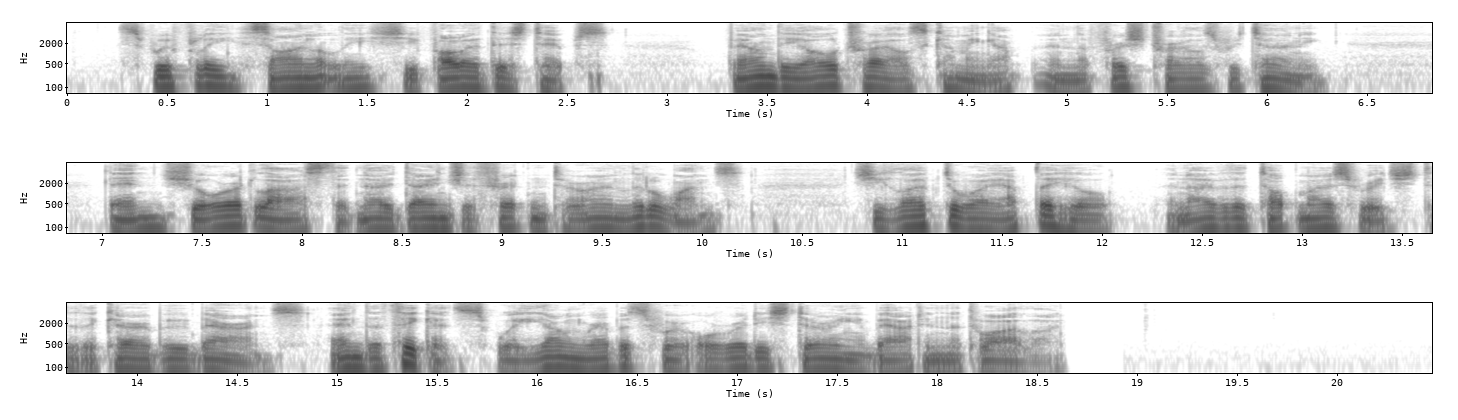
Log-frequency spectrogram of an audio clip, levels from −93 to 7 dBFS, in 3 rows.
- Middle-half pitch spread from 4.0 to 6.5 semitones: No, average, 2.7 semitones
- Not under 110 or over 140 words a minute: No, average, 165 wpm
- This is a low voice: Yes, very low, 90 Hz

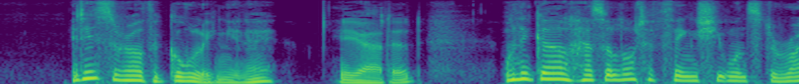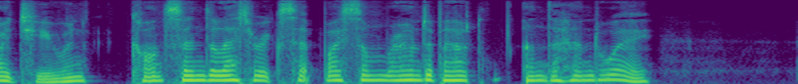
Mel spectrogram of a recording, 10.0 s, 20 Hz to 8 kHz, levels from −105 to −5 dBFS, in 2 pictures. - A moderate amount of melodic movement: Yes, average, 3.7 semitones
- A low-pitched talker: No, medium, 160 Hz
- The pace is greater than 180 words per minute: Yes, average, 200 wpm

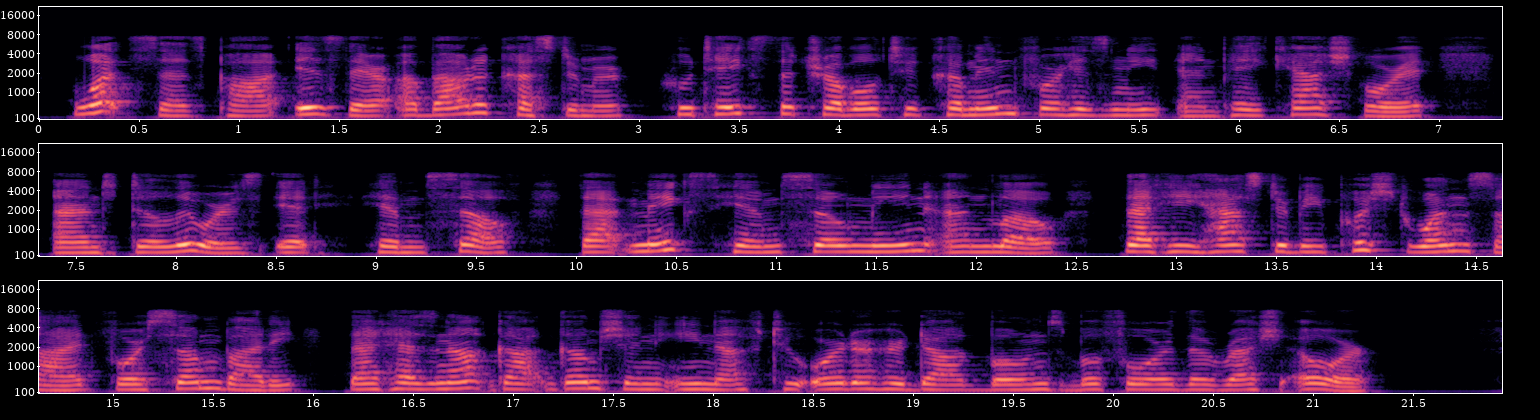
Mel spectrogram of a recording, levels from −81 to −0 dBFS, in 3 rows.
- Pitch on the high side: Yes, high, 200 Hz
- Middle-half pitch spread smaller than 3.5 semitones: Yes, average, 3.1 semitones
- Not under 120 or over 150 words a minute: No, average, 165 wpm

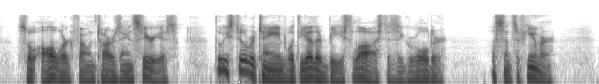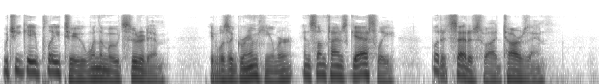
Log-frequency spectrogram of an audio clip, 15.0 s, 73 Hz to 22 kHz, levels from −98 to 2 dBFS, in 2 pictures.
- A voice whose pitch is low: Yes, very low, 95 Hz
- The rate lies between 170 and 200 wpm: Yes, average, 180 wpm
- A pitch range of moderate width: No, wide, 6.1 semitones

